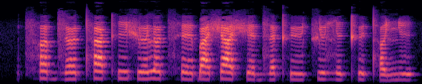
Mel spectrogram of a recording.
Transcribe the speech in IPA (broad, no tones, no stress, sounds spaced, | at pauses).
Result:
t͡sʰ ɐ d͡z œ tʰ a kʰ i ʃ ʏ l œ t͡sʰ e ɓ a ʃ a ʃ e d͡z ɛ kʰ y t͡ʃ y ɮ i kʰ y tʰ ɐ ɲ i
